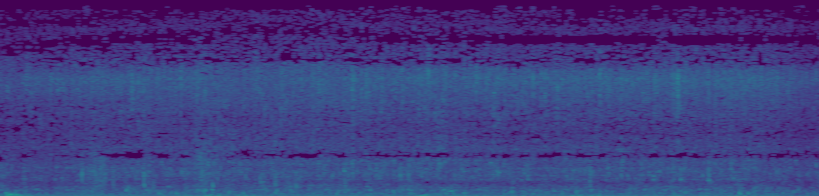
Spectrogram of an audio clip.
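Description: Faint, steady trickle of creek water, with a few light ticks.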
